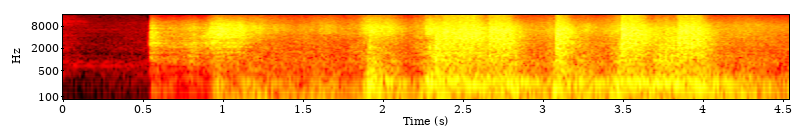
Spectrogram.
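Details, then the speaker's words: 1957 Chevy convertible built from a 4-door shell, small-block V8, Turbo 350, headers with glasspacks: a slightly shimmying starter cranks briefly, then the engine catches and blips with a deep, lumpy burble, settling into an even idle; healthy start. "I love the way this thing sounds. It sounds like such an old school badass hot rod."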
